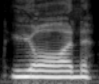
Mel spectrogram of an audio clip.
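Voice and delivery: low, loud, toneless drone; bored stiff, exaggerated for effect; mock boredom. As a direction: drone the word as a fake yawn. Mock boredom at article's phrases.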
